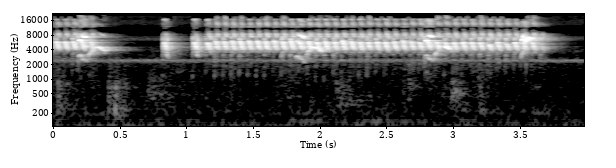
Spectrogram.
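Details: A Cucak kinoi opens with quick whistled notes, then pours out one sustained, very fast, high pulsed trill lasting about two and a half seconds, over a faint, steady tone.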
